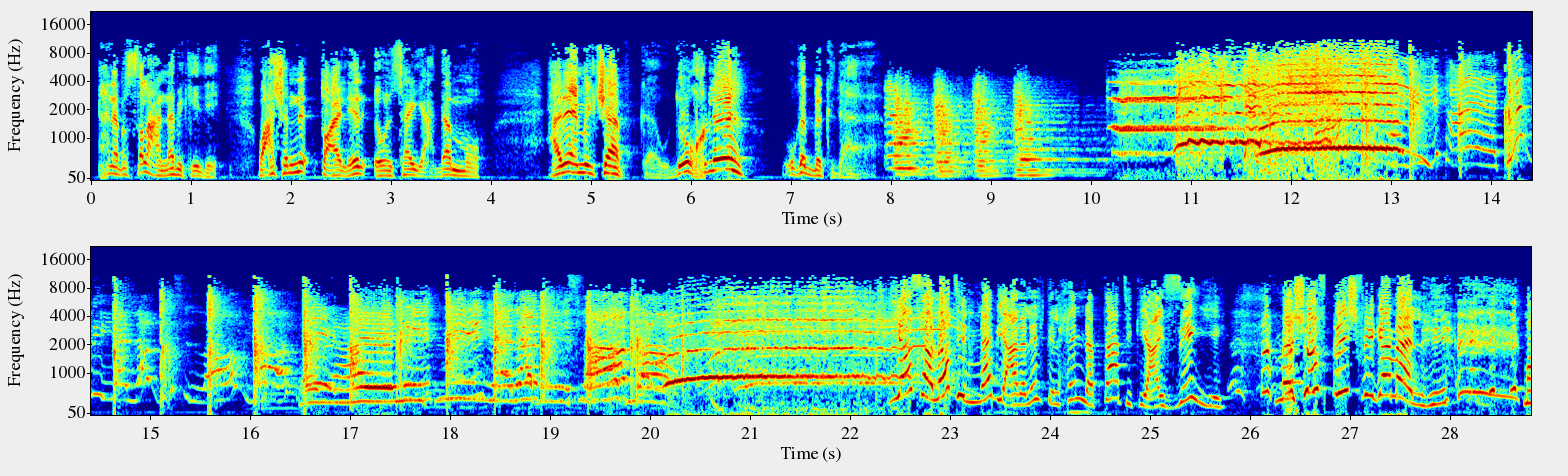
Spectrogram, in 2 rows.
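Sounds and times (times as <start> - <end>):
speech: 0.2 - 4.0, 4.6 - 8.3, 22.9 - 28.8
women ululating in a zaghrouta at a henna night celebration: 10.2 - 13.4, 20.1 - 23.3
rhythmic hand clapping: 13.0 - 20.7.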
